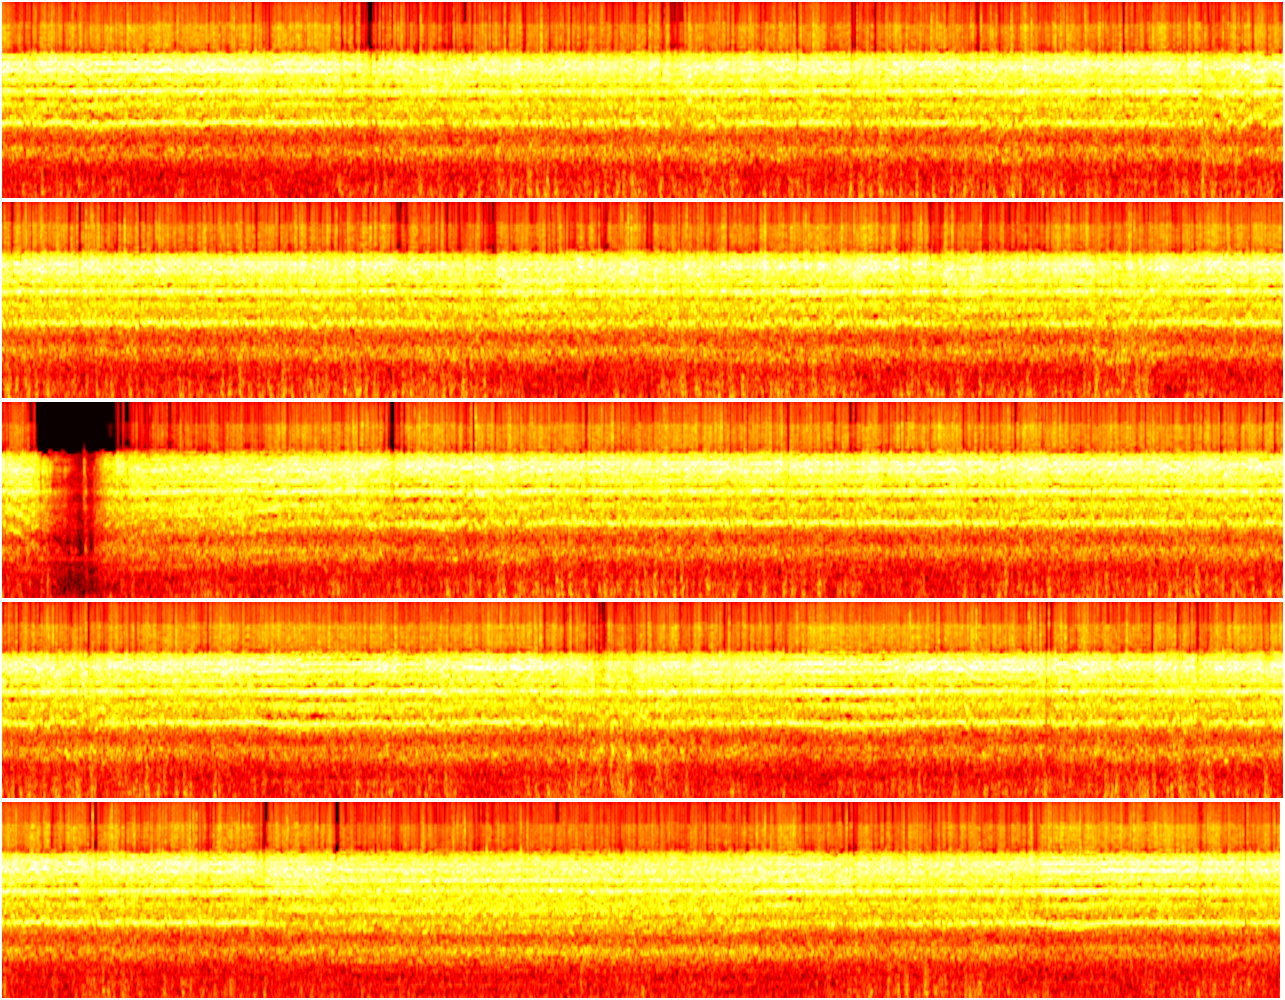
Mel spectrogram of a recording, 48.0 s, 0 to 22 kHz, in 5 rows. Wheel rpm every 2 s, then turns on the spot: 230, 230, 240, 230, 230, 230, 230, 230, 220, 160, 190, 220, 230, 230, 240, 220, 220, 230, 230, 240, 220, 210, 230, 230.
none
